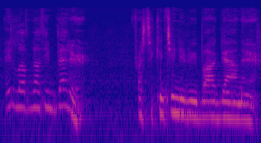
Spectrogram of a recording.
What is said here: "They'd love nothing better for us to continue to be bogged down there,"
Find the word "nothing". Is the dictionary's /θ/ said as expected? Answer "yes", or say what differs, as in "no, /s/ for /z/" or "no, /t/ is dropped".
yes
